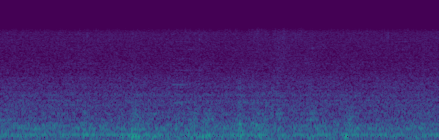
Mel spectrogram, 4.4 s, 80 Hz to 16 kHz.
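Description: Inside a Class 444 electric train running slowly over the station approach tracks: a steady rumble with a constant low hum, and one louder thump about a second and a half in.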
